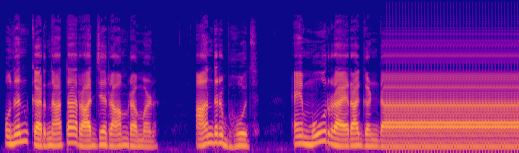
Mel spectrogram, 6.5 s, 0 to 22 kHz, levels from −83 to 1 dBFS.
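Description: At 4.83 s the speech freezes into a system hang loop that runs to the end: the machine stalled while the audio hardware kept replaying one 40 ms slice of its buffer, dozens of times over, giving a rough, rattling buzz at about 25 Hz.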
